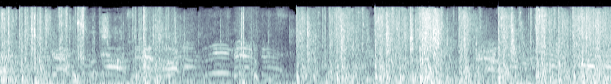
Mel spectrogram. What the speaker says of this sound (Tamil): சாம் சுடுங்க சுடுங்க சுடுங்க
